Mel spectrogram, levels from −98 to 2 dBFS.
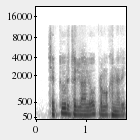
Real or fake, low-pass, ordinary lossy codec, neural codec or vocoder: fake; 19.8 kHz; AAC, 32 kbps; codec, 44.1 kHz, 2.6 kbps, DAC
